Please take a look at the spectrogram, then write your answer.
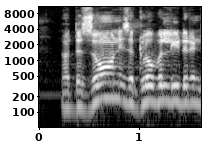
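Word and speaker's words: DAZN: It is pronounced The Zone, but it's spelled D-A-Z-N. Now, The Zone is a global leader in sports live streaming.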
